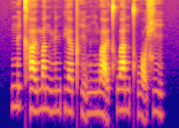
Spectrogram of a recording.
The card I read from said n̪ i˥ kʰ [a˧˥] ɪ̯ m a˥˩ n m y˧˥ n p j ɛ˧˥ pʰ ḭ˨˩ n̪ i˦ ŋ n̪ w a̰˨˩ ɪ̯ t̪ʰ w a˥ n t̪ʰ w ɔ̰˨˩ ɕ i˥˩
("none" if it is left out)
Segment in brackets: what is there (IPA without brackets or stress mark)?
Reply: a˧˥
